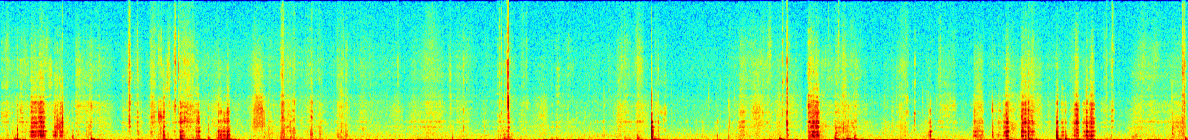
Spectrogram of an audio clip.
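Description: Hands working a green stick and a thin cord wound round it: irregular scraping and rustling with short wooden clicks and knocks.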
